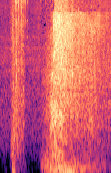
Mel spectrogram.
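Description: A magic blast bursts with a loud roaring whoosh.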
